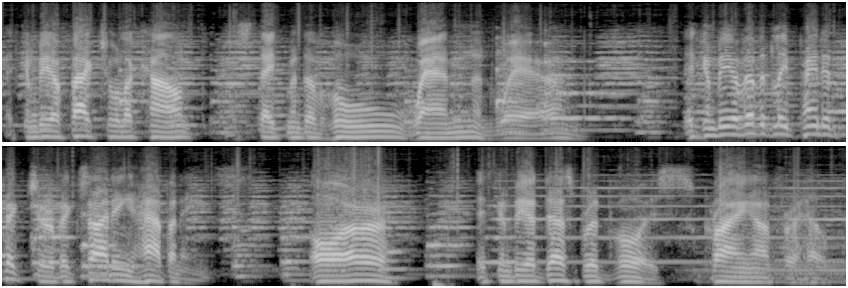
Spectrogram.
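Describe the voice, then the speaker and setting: An actor playing an earnest radio drama narrator, speaking gravely and deliberately in a theatrical style. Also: male voice, lowish voice, lively intonation, lightly acted. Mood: solemn, stirring. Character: earnest dramatic male narrator addressing the heroine as you. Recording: dull old radio recording, music bed.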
